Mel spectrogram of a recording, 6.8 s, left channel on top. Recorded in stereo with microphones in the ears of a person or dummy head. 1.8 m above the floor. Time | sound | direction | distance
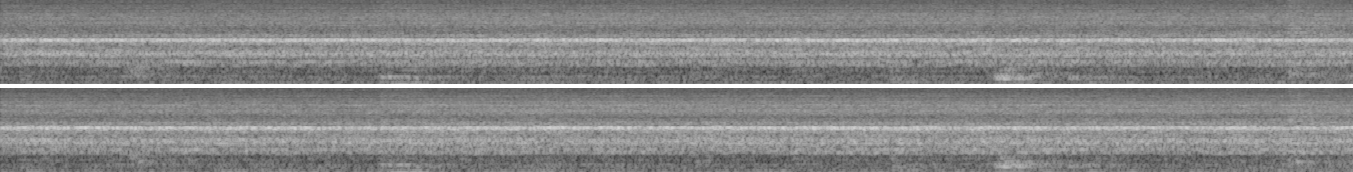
0.0 | a machine running | 30° left (ahead or behind) | 1.0 m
